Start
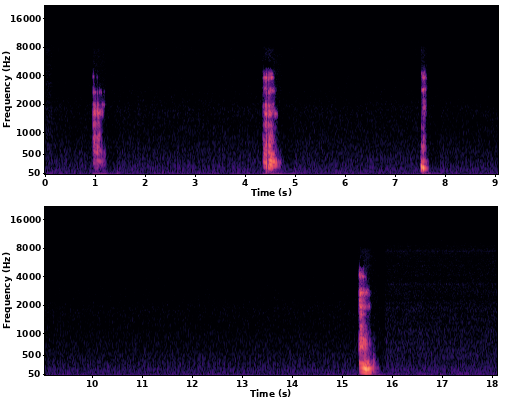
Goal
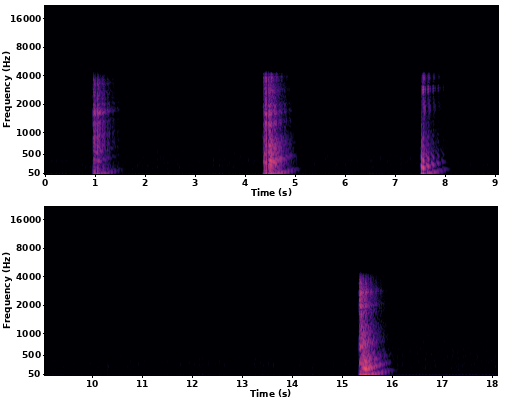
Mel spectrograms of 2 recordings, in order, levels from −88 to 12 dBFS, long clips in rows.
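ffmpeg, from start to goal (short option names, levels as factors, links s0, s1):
-filter_complex "[0:a]highpass=210,aresample=8000,aeval=exprs='max(val(0),0)':c=same,aresample=44100,asplit=5[s0][s1][s2][s3][s4];[s1]adelay=101,afreqshift=35,volume=0.316[s5];[s2]adelay=202,afreqshift=70,volume=0.114[s6];[s3]adelay=303,afreqshift=105,volume=0.0412[s7];[s4]adelay=404,afreqshift=140,volume=0.0148[s8];[s0][s5][s6][s7][s8]amix=inputs=5:normalize=0,volume=0.376"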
